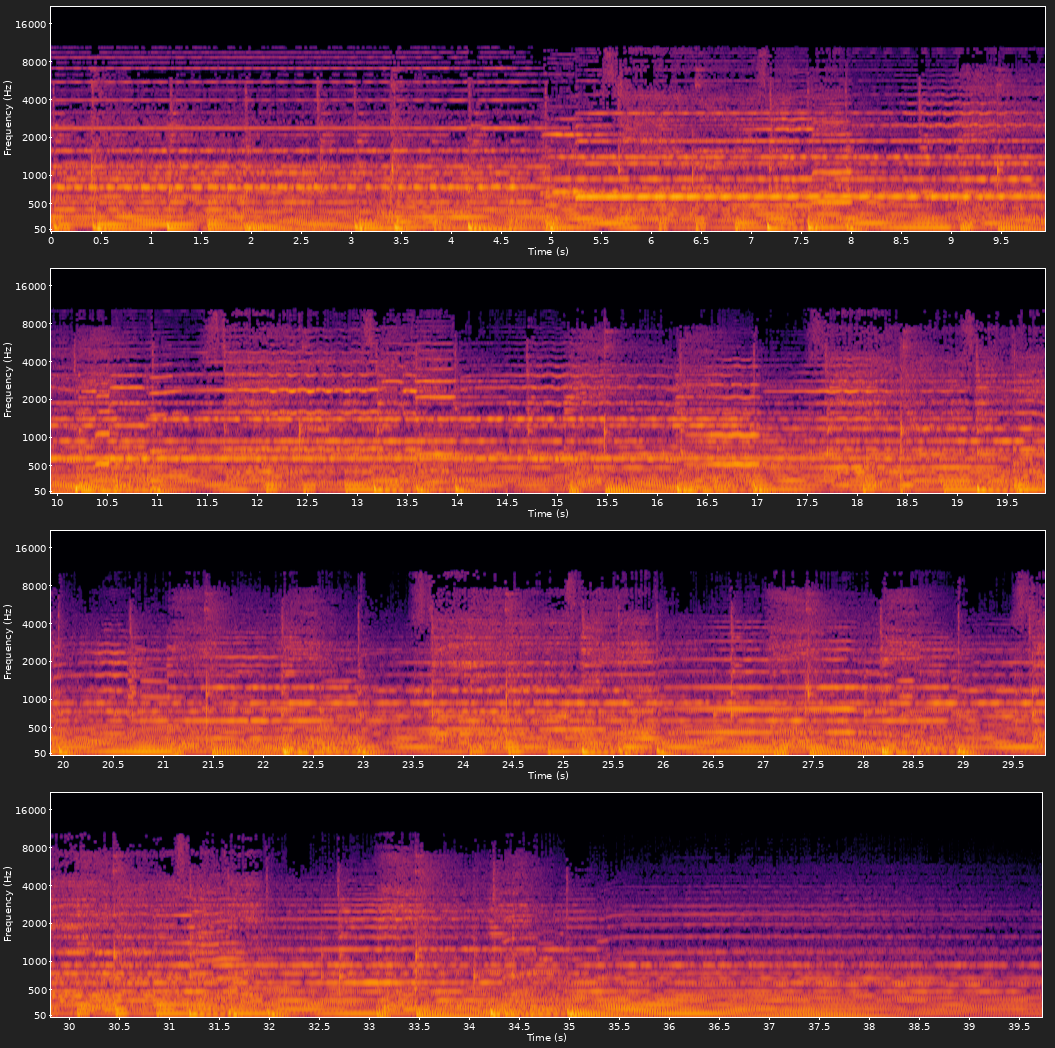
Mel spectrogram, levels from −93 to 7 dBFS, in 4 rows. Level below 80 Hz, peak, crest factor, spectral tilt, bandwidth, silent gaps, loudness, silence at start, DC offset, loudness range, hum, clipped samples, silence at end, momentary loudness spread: -24 dBFS; -2 dBFS; 16 dB; -6.5 dB/octave; 10.5 kHz; none; -18 LUFS; 0 s; under 0.1%; 4 LU; none; under 0.1%; 0 s; 6 LU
